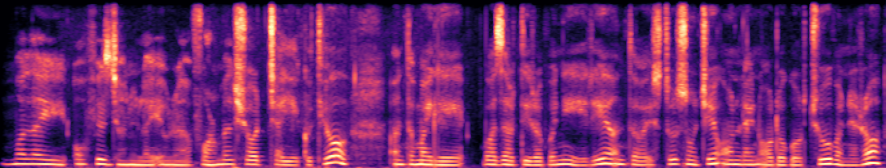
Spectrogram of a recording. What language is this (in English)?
Nepali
